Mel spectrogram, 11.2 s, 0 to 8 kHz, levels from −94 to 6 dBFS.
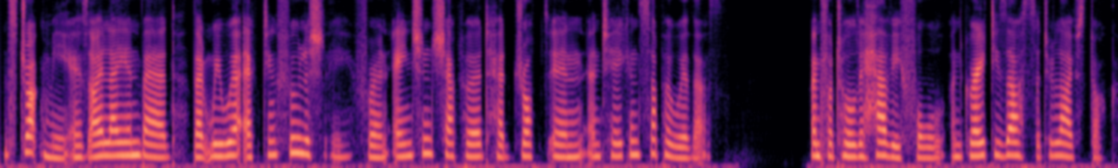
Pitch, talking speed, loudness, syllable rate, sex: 215 Hz, 195 wpm, -20 LUFS, 5.1 syllables/s, female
